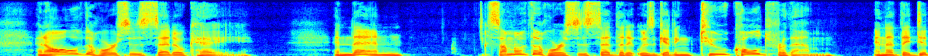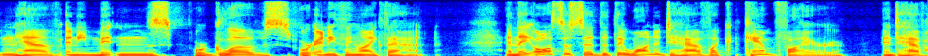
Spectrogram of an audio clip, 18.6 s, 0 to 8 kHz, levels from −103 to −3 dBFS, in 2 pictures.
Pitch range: 115-160 Hz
